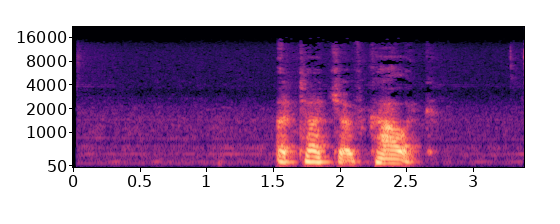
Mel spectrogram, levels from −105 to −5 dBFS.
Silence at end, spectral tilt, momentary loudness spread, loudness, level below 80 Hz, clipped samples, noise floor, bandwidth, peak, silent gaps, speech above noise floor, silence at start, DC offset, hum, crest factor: 0.7 s; -9 dB/octave; 6 LU; -17 LUFS; -60 dBFS; under 0.1%; -57 dBFS; 11 kHz; -4 dBFS; none; 40 dB; 1.5 s; under 0.1%; none; 18 dB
